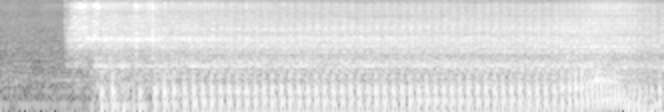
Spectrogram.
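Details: Fuel-injected off-road dirt bike that repeatedly stalled on a desert ride: starts and runs with a fast, slightly uneven thump near four per second, unsteady idle.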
